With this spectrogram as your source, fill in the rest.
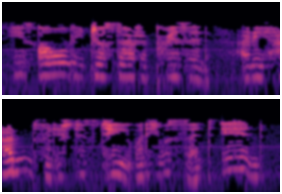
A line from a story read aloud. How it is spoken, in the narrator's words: Haya whispered to Alice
